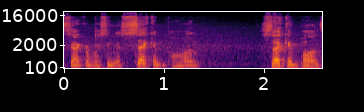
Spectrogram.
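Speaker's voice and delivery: voice cracking. A player narrating a chess game to viewers, voice cracking. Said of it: "sorry, my voice cracked".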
